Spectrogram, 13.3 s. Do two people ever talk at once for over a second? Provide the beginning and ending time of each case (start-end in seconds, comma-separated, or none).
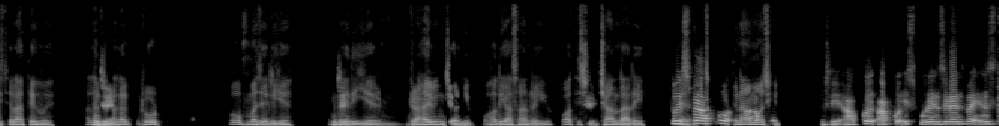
9.0-10.4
